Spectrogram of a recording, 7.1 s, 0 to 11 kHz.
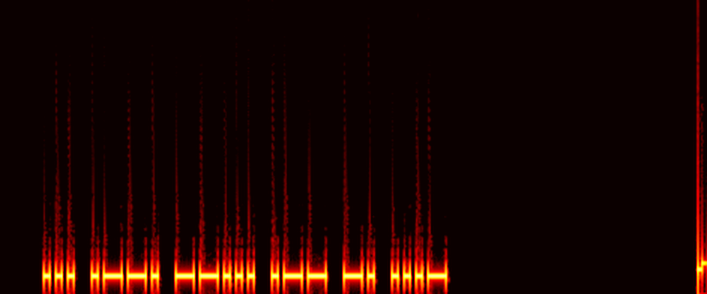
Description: Morse code, heard as a keyed tone, about 20 wpm, 700 Hz. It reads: SP7WNV
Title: DXCC-100 Call Signs - 6 Characters - 20wpm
